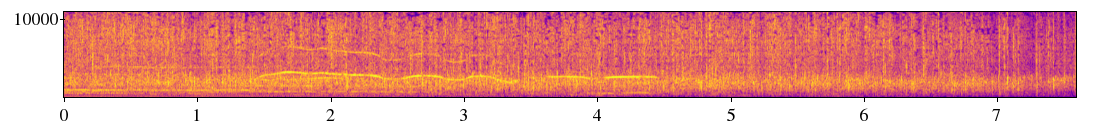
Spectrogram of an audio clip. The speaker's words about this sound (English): 5 million people clapped for me just then.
